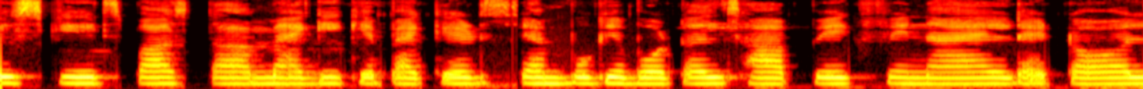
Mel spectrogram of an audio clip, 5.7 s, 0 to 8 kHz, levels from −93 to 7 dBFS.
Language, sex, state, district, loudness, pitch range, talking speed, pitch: Hindi, female, Punjab, Pathankot, -16 LUFS, 195-205 Hz, 125 wpm, 200 Hz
